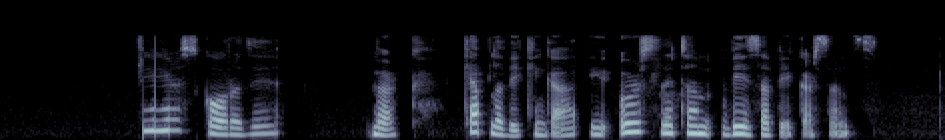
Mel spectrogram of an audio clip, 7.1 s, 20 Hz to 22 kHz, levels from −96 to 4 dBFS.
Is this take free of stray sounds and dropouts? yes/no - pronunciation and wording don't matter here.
yes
